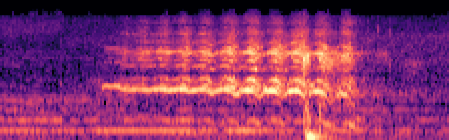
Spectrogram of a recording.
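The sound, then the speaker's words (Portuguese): A single horse whinny as people climb onto the horse, a high, shaky, quavering call that rises and trembles for about two seconds. It is clear, with a soft thump partway through and no talking. “vamos, vamos subir no cavalo, gente.”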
